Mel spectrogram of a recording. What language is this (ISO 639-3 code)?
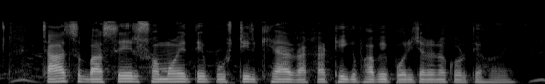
ben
